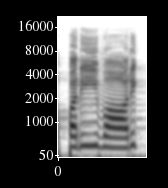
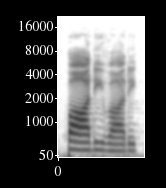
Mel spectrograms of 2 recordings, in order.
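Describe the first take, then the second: First: पारिवारिक said "parivaarik", short first "a"; wrong short vowel. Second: पारिवारिक said "paarivaarik", long first "aa"; correct long vowel. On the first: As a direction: start पारिवारिक on a quick "pa". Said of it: "पहले हमारी अशुद्ध शब्द है". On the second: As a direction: lower पारिवारिक, opening on long "paa". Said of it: "और फिर शुद्ध है". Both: Shown as a demonstration.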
